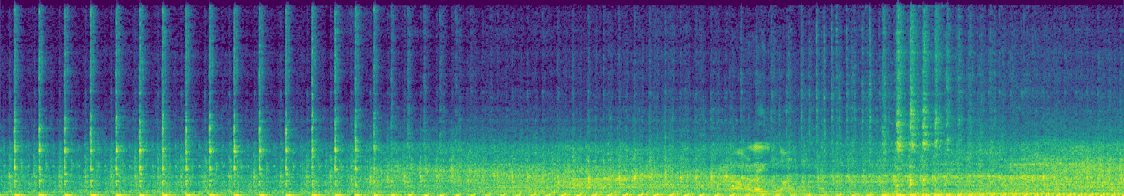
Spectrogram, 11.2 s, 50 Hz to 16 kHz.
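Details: Yanmar TF115 LM single-cylinder diesel after repair for hard starting (pump plunger and other pump parts replaced; inner bearings not done): slow heavy thumps as it fires, settling to an even chug about two beats a second; healthy idle, good pressure.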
